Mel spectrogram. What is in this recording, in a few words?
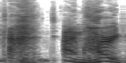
im hurt, male; Half-Life 2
